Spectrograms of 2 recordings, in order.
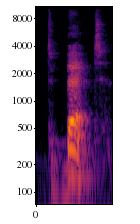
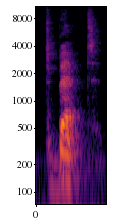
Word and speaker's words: Tibet: goes once man Tibet Tibet you almost whisper the tip and you say bet loud Tibet can everyone say that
